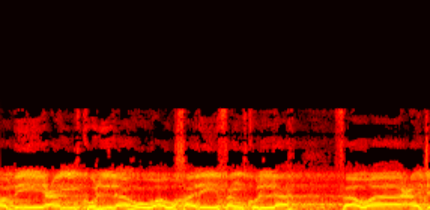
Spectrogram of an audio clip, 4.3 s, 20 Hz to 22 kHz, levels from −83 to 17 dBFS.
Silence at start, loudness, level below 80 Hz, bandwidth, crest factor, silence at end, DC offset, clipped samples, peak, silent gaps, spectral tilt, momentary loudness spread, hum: 0 s; -12 LUFS; -44 dBFS; 11 kHz; 8 dB; 0 s; under 0.1%; under 0.1%; -4 dBFS; none; -5.5 dB/octave; 4 LU; none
